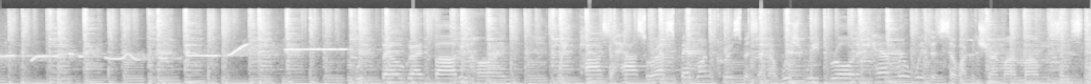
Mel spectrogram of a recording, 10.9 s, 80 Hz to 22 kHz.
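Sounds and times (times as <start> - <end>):
person whistling a cheerful tune: 0.0 - 4.1, 9.2 - 10.9
full band with thumping beat and bass: 0.0 - 10.9
speech: 6.0 - 10.9.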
